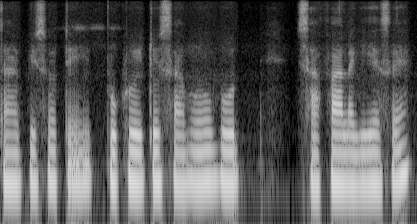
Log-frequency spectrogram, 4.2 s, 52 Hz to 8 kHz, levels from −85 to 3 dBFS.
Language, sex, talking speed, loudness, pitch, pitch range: Assamese, male, 115 wpm, -18 LUFS, 130 Hz, 125-135 Hz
